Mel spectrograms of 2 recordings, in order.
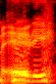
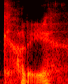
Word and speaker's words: Cudi: You said Kid Cudi. Is that how you say it? No, it's Cuddy.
